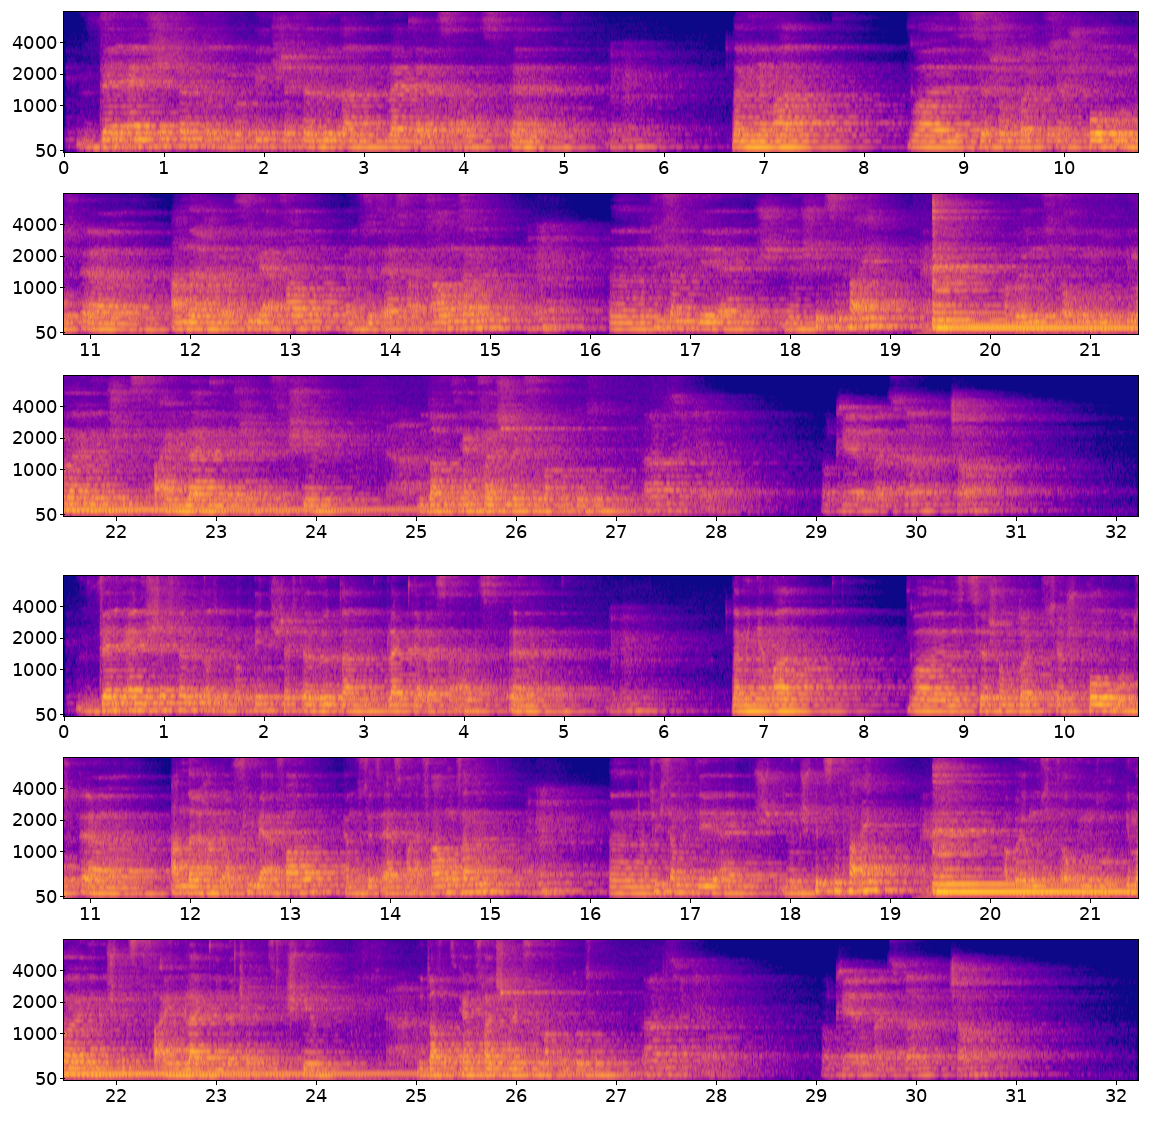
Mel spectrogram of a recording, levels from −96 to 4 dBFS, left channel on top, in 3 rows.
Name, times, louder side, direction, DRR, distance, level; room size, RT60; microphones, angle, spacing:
voice 1, 0.1-4.8 6.7-7.4 8.4-11.5 11.8-15.0 16.2-19.0 20.1-24.1 25.0-27.0, right 1 dB, 75° right, -1 dB, 1.0 m, -23 dB
voice 2, 5.4-5.7 15.3-15.7 19.3-19.6 24.7-24.9 27.2-28.0 29.0-30.6, equal, 20° right, -6 dB, 1.7 m, -35 dB
sound 1, 19.4-26.9, right 2 dB, 65° left, 1.3 m, -23 dB
12.0 x 4.4 x 5.6 m, 2.2 s
head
